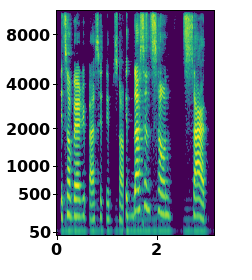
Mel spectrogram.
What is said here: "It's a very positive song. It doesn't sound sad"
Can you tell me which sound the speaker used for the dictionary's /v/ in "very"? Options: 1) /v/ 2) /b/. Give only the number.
1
